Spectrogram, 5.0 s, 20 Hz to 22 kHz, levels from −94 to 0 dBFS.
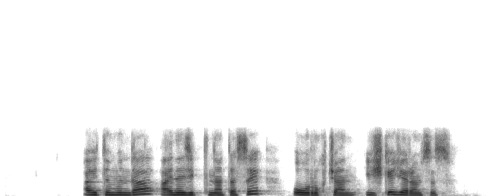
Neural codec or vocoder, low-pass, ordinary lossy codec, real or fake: none; 7.2 kHz; Opus, 32 kbps; real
